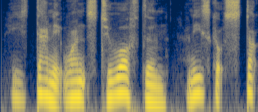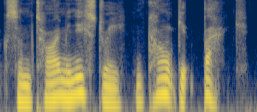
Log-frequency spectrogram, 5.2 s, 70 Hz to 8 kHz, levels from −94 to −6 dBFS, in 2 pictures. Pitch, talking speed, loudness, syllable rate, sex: 125 Hz, 210 wpm, -18 LUFS, 4.4 syllables/s, male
